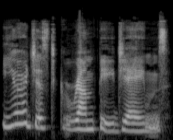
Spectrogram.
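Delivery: high, slow teasing repeat; childlike teasing. Acted. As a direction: parrot the tease at her brother. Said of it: "she repeated".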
